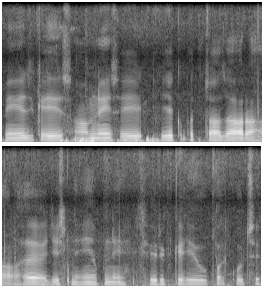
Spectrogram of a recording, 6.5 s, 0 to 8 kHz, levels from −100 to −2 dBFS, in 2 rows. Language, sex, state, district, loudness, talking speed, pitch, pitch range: Hindi, female, Haryana, Jhajjar, -20 LUFS, 140 wpm, 125 Hz, 120-125 Hz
